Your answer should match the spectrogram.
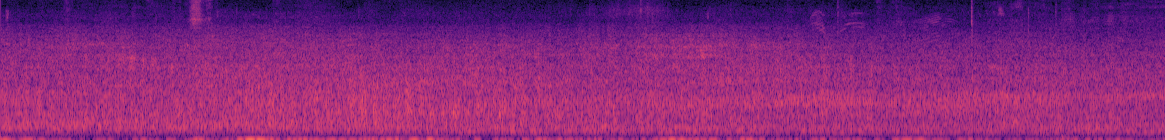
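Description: Steam locomotive working hard with a heavy exhaust as it hauls a train away around a curve, the sound slowly fading.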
